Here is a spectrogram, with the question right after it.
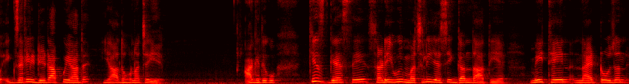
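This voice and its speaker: A male coaching teacher takes listeners through a quiz-style lesson. He speaks in an instructional way, putting questions to them and dropping English words into his explanations. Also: sits high.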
